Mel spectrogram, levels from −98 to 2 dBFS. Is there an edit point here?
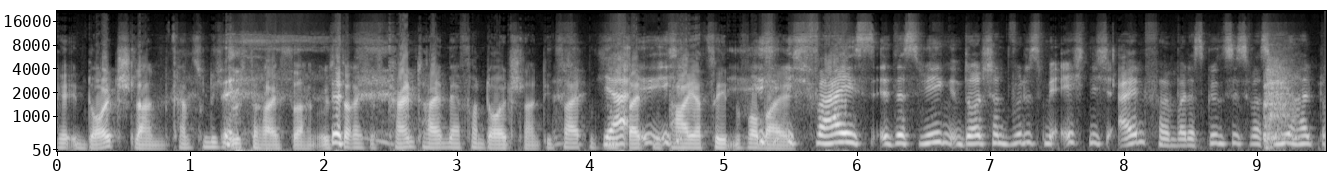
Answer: no; 0 cuts

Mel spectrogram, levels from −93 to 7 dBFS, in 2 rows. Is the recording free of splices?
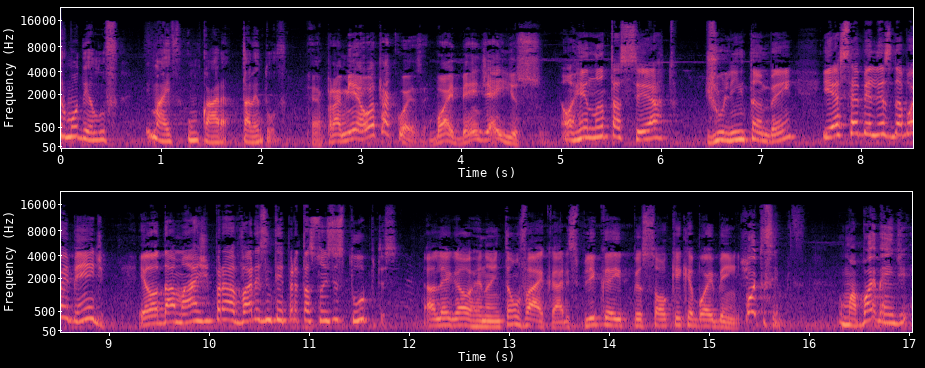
no; 2 cuts; at 3.7 s, 12.1 s

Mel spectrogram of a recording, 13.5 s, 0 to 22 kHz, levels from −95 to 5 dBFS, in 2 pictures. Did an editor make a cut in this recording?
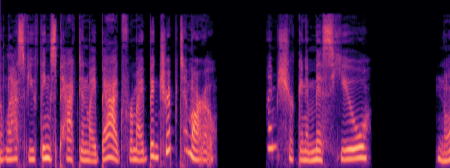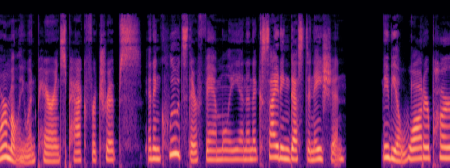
no; 0 cuts

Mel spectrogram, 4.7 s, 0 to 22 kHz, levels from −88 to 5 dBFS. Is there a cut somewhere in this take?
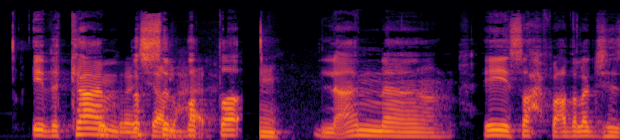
yes; 1 cut; at 1.8 s

